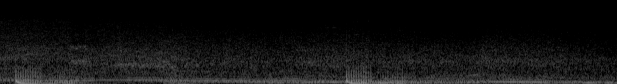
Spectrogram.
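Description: Race car engines of other cars roar nearby.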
